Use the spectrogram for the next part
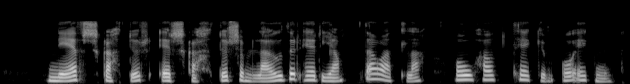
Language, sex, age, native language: Icelandic, female, 30-39, Icelandic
